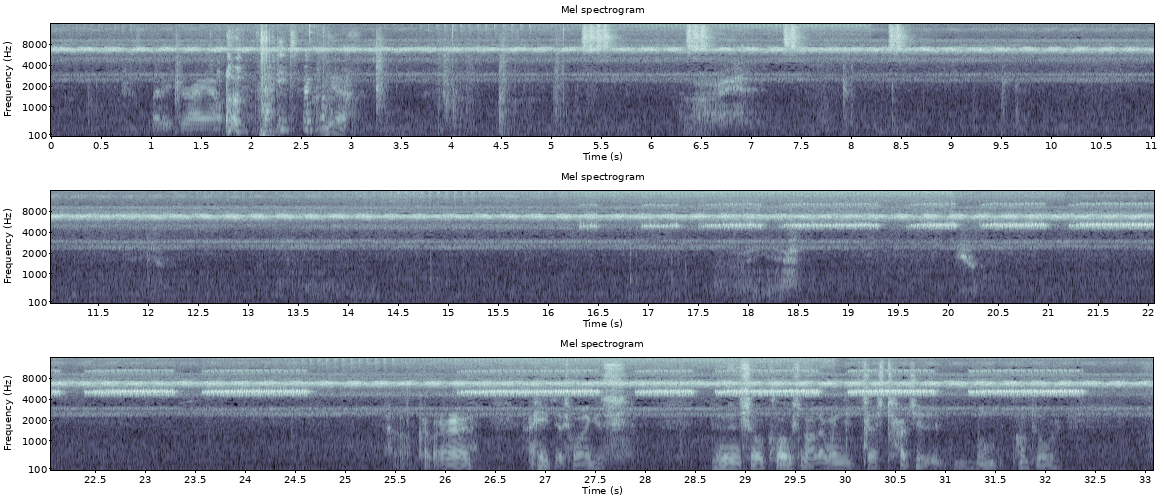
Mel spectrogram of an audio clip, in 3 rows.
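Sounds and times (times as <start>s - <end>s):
insect high-pitched trill: 0.0s - 13.5s, 14.1s - 33.0s
insect calling in pulses: 5.3s - 7.6s.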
